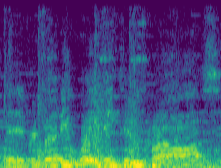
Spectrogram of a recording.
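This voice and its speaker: A man working as a train conductor, giving folksy announcements to passengers over an outdoor loudspeaker. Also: mid-range voice, normal speed. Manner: folksy, upbeat, addressing riders as folks. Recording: echoey loudspeaker heard from far off, music behind.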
